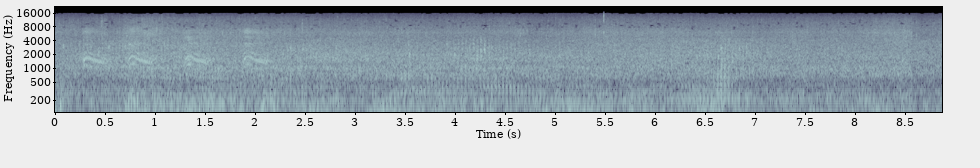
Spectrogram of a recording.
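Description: A bird gives four short, falling calls about half a second apart, over a steady rumble of wind on the microphone and water.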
